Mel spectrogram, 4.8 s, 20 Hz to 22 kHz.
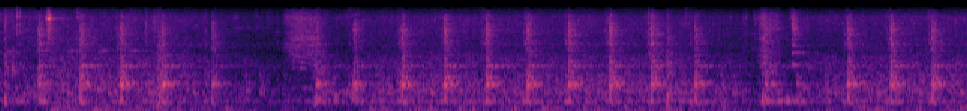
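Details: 1999 Club Car DS gas golf cart after carburetor cleaning for a crank-no-start, airbox hose reinstalled: single-cylinder engine chugging at fast even beat, crisp firing, running cleanly without choke; governor cranked to max, engine revving high.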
